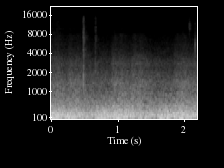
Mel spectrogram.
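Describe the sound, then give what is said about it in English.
A train in Japan passes by with a loud, steady low rumble and roar that fills the whole moment, with faint rattling on top and no voices. “This is Japanese train sounds.”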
